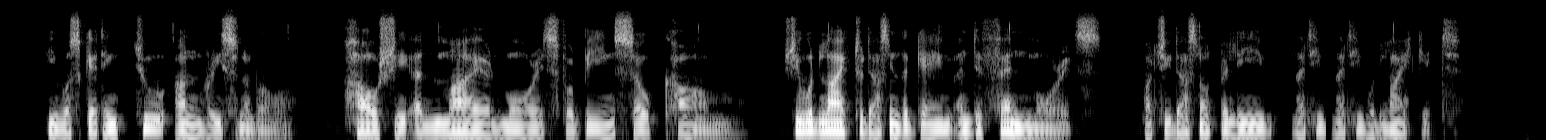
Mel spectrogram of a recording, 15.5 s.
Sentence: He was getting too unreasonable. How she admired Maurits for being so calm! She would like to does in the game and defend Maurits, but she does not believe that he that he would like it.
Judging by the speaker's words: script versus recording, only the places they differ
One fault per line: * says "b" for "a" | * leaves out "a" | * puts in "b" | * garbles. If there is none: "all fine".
all fine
